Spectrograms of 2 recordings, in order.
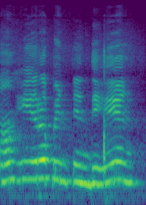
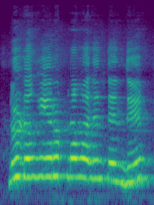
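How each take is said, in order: First: Said in the usual way. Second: Higher, whining plea to God; a raised, pleading sigh of a prayer; pleading prayer to Lord. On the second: Acted. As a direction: complain to the Lord like a tired believer. Acting out a complaining prayer.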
